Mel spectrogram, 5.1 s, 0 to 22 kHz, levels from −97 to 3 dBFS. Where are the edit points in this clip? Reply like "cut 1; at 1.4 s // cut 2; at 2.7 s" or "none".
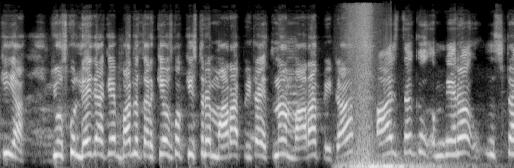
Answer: cut 1; at 3.6 s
